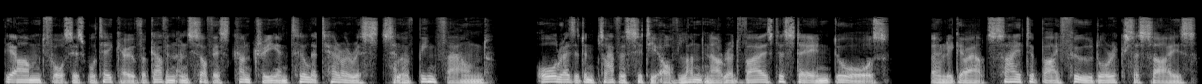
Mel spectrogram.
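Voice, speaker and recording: A man's voice: sits low, normal speed, dry recording. A man voicing a stern government announcer, reading a scripted emergency alert in a formal, impersonal, authoritative manner.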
